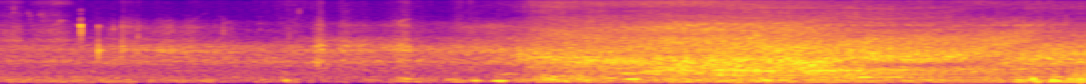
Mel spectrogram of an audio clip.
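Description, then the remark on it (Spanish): A car swells past on a street, its broad rushing noise rising after a few seconds of quieter ambience with faint footsteps and small clicks, then holding steady. No one speaks. “Aquí también pasan autos.”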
